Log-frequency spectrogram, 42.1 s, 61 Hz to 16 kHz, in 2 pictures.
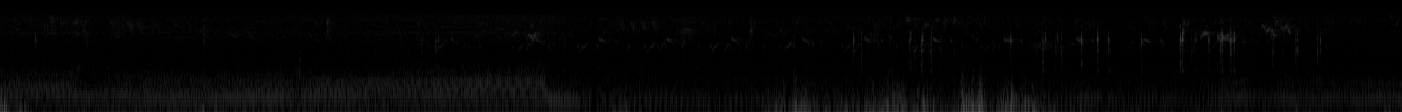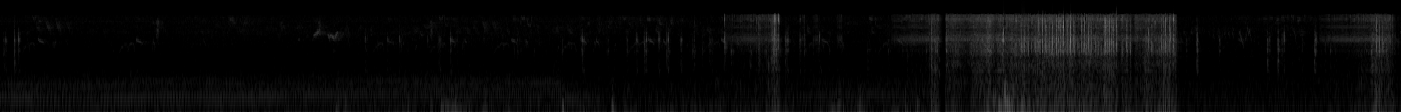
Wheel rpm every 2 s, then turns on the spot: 0, 0, 0, 0, 0, 0, 0, 0, 0, 0, 0, 0, 0, 0, 0, 0, 10, 0, 10, 20, 0.
32-34 36-40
